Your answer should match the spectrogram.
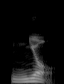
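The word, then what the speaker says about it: にょ: But when you put the little yo next to it, it becomes one syllable, nyo.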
